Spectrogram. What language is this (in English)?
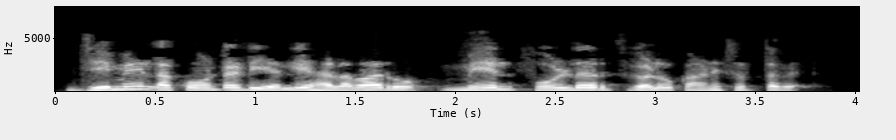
Kannada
